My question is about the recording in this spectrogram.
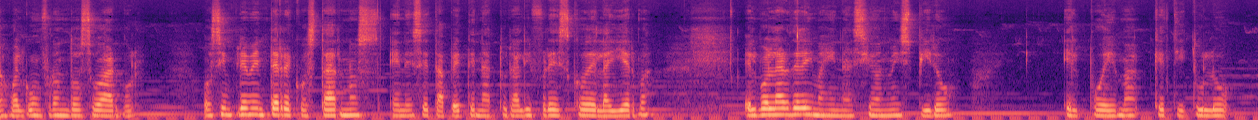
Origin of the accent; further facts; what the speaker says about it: La Calera, Cundinamarca, Colombia; soy de La Calera y hoy he venido a compartirles versos desde el encierro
